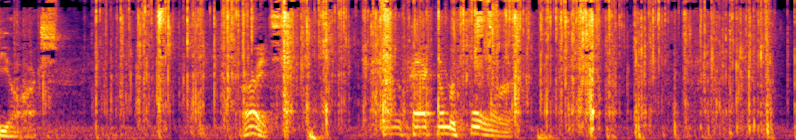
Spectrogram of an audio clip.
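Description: A plastic wrapper crinkles and tears as it is pulled open.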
